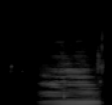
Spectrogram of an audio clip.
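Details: Cattle with a newborn calf: one steady, low, drawn-out moo lasting about a second, rich in harmonics, with a faint click before it.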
